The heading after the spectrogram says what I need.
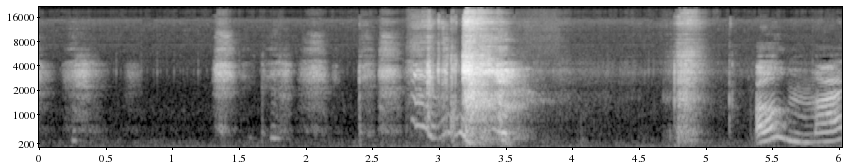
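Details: One forceful explosive sneeze after quick sniffs and a building inhale, with brief voice afterward, from a 21-year-old who skipped allergy meds that morning and wonders about a slight pollen allergy; ordinary sneeze.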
